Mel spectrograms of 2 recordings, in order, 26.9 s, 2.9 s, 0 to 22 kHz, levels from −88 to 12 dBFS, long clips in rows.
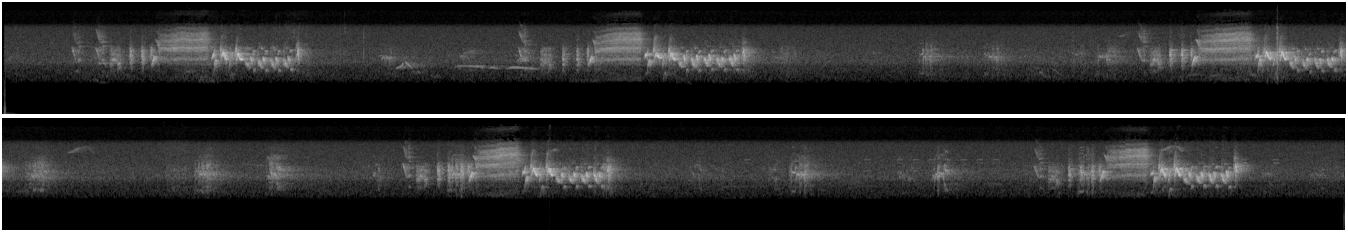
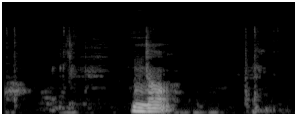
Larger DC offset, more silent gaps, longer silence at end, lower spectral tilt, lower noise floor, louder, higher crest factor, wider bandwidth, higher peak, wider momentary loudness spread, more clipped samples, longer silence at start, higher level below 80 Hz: neither; neither; second, 0.05 s vs 0.4 s; second, 8 dB/octave vs -9.5 dB/octave; second, -48 dBFS vs -64 dBFS; first, -19 LUFS vs -27 LUFS; first, 24 dB vs 18 dB; first, 17 kHz vs 8.4 kHz; first, -2 dBFS vs -14 dBFS; about the same, 26 LU vs 28 LU; neither; first, 0.7 s vs 0.1 s; second, -88 dBFS vs -58 dBFS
